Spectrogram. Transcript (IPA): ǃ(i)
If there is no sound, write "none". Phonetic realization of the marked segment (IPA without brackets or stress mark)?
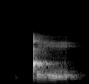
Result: e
